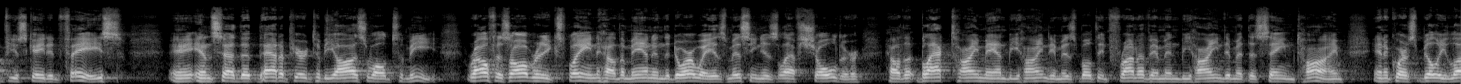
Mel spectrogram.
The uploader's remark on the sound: Keynote presentation at the JFK 50th Commemoration hosted by the Oswald Innocence Project. Questions and Answers.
